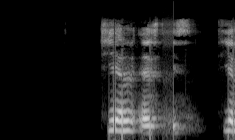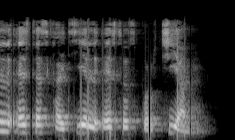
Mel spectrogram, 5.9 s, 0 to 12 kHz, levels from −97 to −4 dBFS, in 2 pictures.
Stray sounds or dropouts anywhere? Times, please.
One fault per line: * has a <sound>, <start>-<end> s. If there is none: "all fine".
* has a dropout, 2.0-2.2 s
